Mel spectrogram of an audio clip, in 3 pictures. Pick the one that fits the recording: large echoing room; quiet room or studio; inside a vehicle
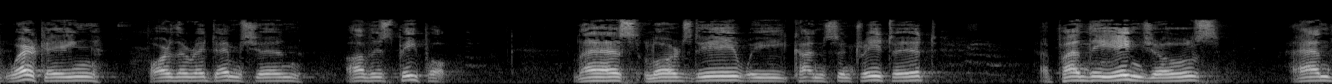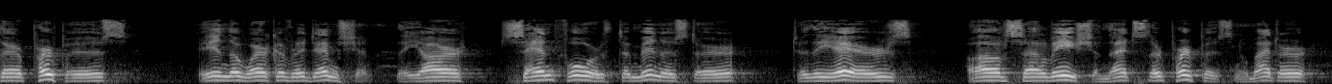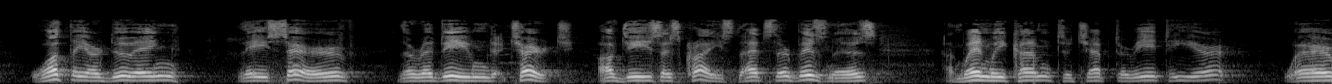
large echoing room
